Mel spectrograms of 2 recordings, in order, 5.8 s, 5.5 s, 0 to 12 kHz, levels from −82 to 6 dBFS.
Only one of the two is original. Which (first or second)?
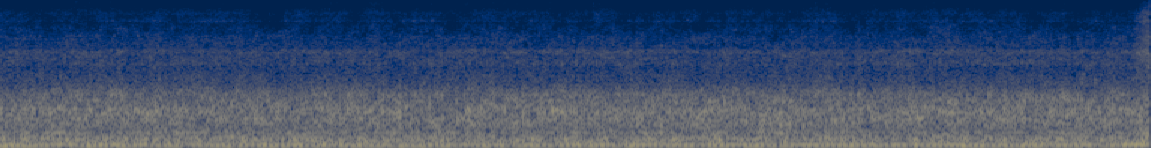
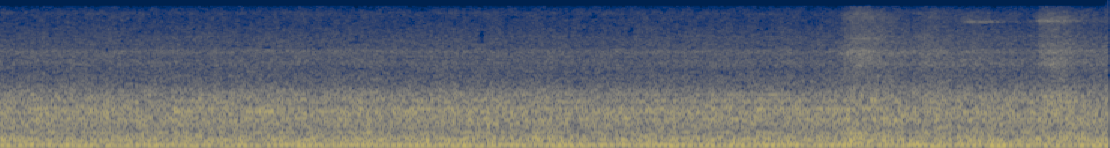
second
